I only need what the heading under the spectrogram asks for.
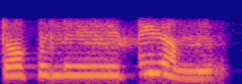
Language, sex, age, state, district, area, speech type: Nepali, female, 18-30, West Bengal, Kalimpong, rural, conversation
